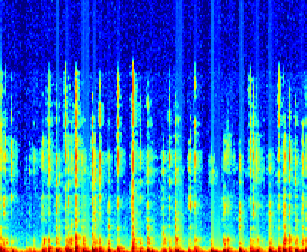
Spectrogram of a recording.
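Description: Fingers tap quickly and repeatedly on the leather covering of a barrel chest. The taps are soft, dull and muffled, with a low thump and almost no ring, running together in an uneven patter like typing.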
